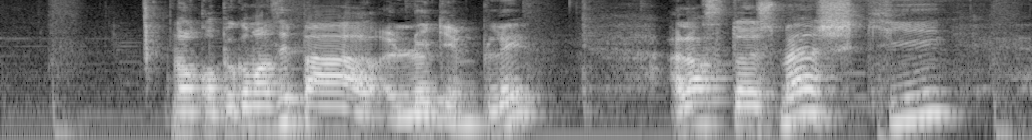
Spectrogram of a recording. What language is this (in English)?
French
